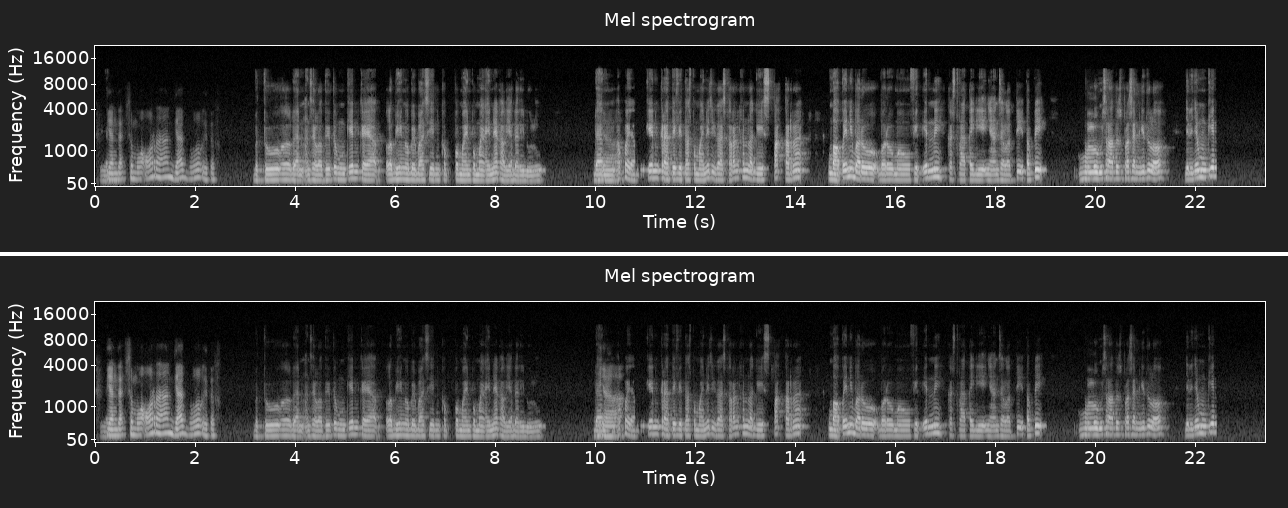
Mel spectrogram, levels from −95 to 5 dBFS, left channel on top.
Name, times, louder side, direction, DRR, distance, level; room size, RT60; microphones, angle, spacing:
voice 1, 0.2-2.4 10.0-10.6, right 3 dB, 40° right, 1.0 m, -29 dB
voice 2, 3.2-9.0 10.0-14.3 14.7-19.0 19.7-21.5 21.8-22.4, left 6 dB, 65° left, 0.5 m, -25 dB
head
